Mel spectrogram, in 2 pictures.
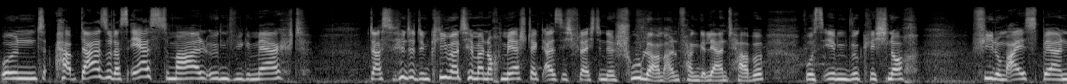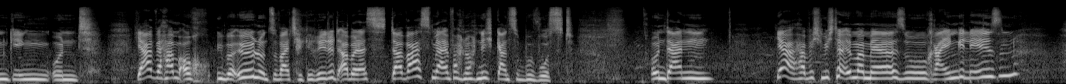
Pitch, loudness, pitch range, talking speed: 260 Hz, -18 LUFS, 235-285 Hz, 195 wpm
